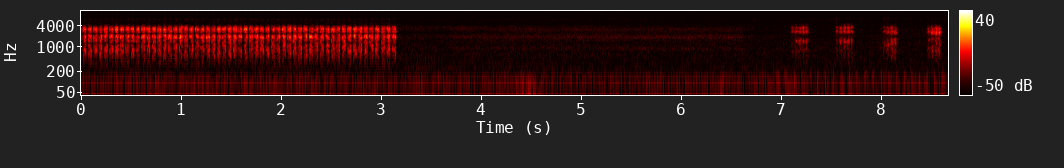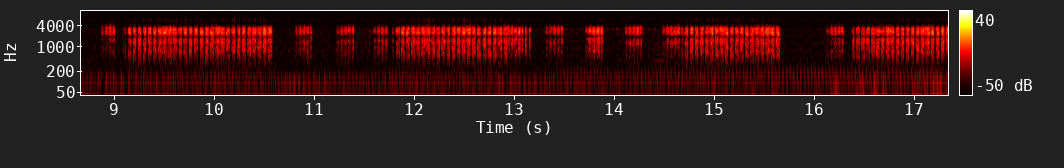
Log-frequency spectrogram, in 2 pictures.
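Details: Bicolour meadow bush-cricket singing at Breitenbrunn, Austria, on 13 July 2020: a dense, high whirring trill runs steadily for about three seconds, stops, then resumes as short buzzy bursts that lengthen into longer unbroken stretches.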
